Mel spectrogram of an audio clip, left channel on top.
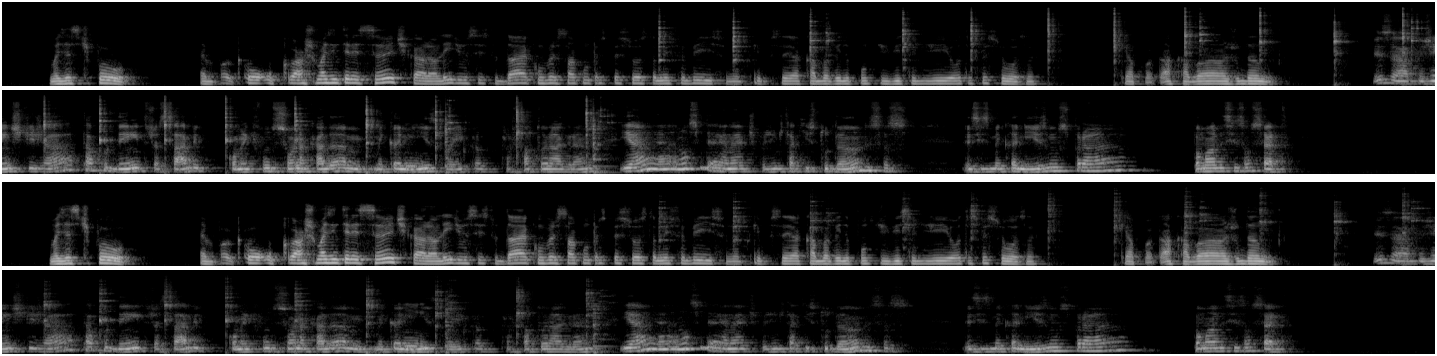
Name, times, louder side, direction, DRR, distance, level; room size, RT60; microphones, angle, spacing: voice 1, 0.5-1.3 2.0-10.3 11.2-12.7 18.3-18.6, right 2 dB, 30° right, 0.5 m, -28 dB
sound 1, 6.6-6.7 7.3-7.4 8.1-8.3 9.0-9.1 9.7-9.8 10.5-10.6 11.1-11.2 11.8-12.1 12.6-12.7 13.3-13.4 14.0-14.3 14.7-14.9 15.3-15.4 16.0-16.1 16.6-16.7 17.3-17.4 18.0-18.1 18.7-19.1 19.5-19.6 20.2-20.6, left 7 dB, 60° left, 2.2 m, -37 dB
voice 2, 13.7-23.4 24.0-25.7 26.3-27.2, left 2 dB, 75° left, 2.1 m, -30 dB
9.6 x 7.2 x 7.8 m
head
